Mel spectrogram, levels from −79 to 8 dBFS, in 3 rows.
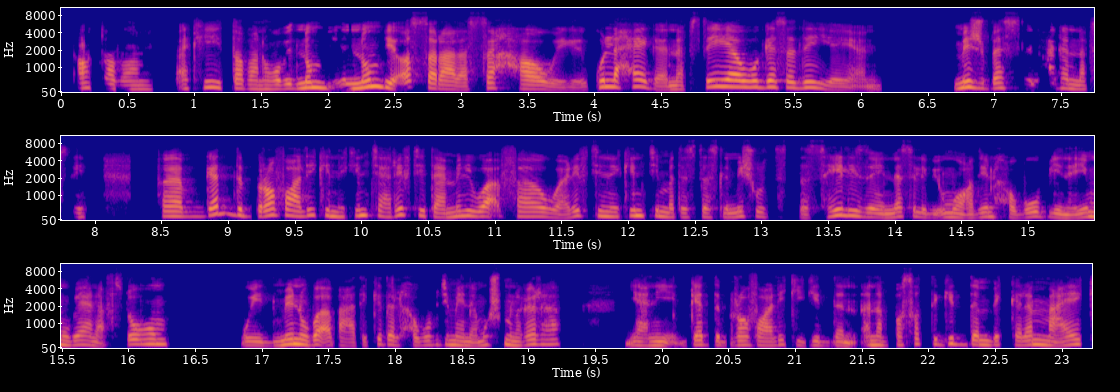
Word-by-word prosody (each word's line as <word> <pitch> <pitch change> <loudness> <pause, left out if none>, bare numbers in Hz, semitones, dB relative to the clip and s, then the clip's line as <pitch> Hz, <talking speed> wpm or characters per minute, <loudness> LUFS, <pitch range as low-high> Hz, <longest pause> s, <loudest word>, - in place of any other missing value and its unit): آه 200 - +4
طبعًا. 155 -3 -4 0.2
أكيد 225 +4 -2
طبعًا. 165 -3 0
هو 165 +1 0
بالنوم 200 +5 +4 0.2
النوم 250 +7 +7
بيأثّر 200 -3 +3
على 155 -4 +5
الصحة، 165 +1 +2
وكل 135 - +1
حاجة 235 - +1
نفسية، 245 - +4
وجسدية 220 - +3
يعني، 125 - -8 0.6
مش 215 -2 +5
بس 195 +1 -2
الحاجة 200 -2 -8
النفسية. 160 +1 -8 0.6
فبجد 195 +5 +2
برافو 225 +2 +4
عليكِ 225 +3 0
إنِّك 185 0 -3
أنتِ 230 -2 0
عرفتِ 225 +4 -2
تعملي 185 +3 -1
وقفة، 185 -1 +1
وعرفتِ 200 +7 -4
إنِّك 185 +1 -2
أنتِ 215 0 0
ما 175 -4 -2
تستسلميش، 160 +3 -5
وتستسهلي 210 +5 -2
زي 165 -5 0
الناس 170 +5 -2
اللي 160 -3 -4
بيقوموا 155 +1 -2
واخدين 170 +6 -3
حبوب 160 +5 -4
ينيّموا 150 +5 -1
بيها 170 0 -1
نفسهم، 190 +5 -1 0.6
و 150 - -4
يدمنوا 155 +7 +3
بقى 180 - +4
بعد 135 - -4
كده 185 -2 -3
الحبوب 160 +2 -7
دي 170 - -5
ما 165 - 0
يناموش 150 +4 -3
من 160 -4 +1
غيرها. 185 +3 -2 0.5
يعني 145 -1 -2
بجد 170 -4 -2
برافو 160 0 -1
عليكِ 160 +5 -2 0.2
جدًا. 155 - -4
أنا 165 0 0
اتبسطت 180 +6 -6
جدًا 175 -3 -1
بالكلام 160 +2 -2
معاكِ، 180 +3 0
175 Hz, 165 wpm, -25 LUFS, 155-205 Hz, 0.6 s, النوم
